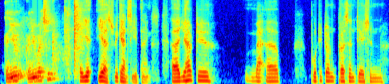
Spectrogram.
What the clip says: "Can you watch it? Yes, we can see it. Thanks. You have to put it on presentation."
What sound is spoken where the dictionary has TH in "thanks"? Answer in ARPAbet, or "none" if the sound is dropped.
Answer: T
